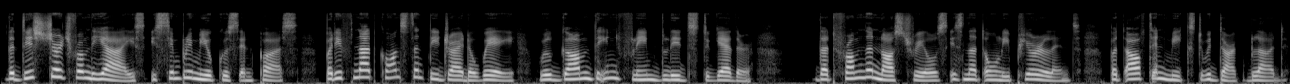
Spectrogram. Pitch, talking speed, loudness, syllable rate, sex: 225 Hz, 165 wpm, -19 LUFS, 4.7 syllables/s, female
